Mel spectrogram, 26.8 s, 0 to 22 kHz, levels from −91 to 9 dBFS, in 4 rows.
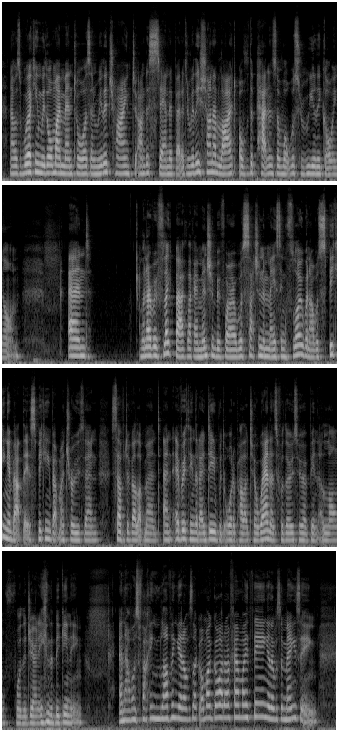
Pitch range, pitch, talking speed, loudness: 165-195 Hz, 175 Hz, 215 wpm, -27 LUFS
